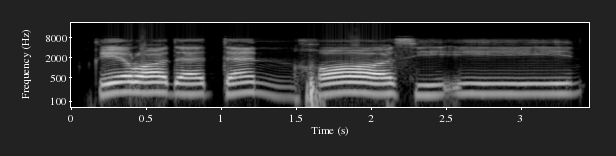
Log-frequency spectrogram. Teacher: So we do not stretch the nasal sound.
